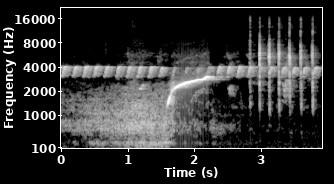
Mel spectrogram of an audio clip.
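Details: Ciwah in vigorous song, serving as training material for other songbirds: a fast even trill of pulsed notes, broken by one clear rising whistle, then the trill returns with sharp clicking ticks overlaid.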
